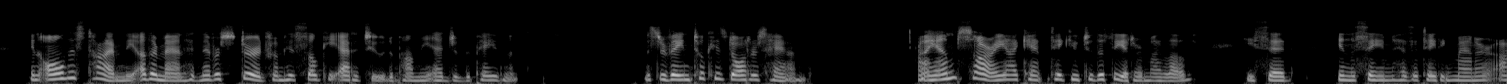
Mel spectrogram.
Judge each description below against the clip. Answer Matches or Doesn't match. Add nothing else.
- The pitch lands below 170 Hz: Doesn't match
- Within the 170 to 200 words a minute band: Matches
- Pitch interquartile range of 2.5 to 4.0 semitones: Matches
